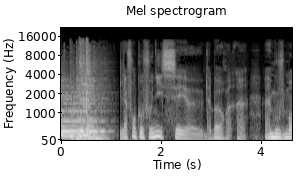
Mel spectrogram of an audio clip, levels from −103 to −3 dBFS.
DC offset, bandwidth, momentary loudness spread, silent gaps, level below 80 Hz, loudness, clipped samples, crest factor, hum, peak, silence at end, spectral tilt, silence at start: under 0.1%; 14.5 kHz; 20 LU; none; -52 dBFS; -24 LUFS; under 0.1%; 16 dB; none; -8 dBFS; 0 s; -6 dB/octave; 0 s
